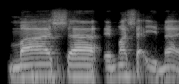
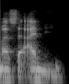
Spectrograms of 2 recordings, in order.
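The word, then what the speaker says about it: المشّائين: Masya'ina ya, bukan masya'ani.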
